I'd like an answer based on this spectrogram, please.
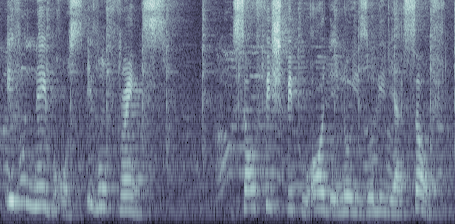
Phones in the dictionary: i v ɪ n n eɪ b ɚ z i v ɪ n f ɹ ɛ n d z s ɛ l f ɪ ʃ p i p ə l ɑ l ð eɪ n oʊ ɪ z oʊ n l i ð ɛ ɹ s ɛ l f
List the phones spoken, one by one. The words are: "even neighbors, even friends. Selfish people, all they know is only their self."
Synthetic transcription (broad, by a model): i v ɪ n n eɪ b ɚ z i v ɪ n f ɹ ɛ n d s s ɛ l f ɪ ʃ p i p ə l ɑ l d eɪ n oʊ ɪ z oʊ l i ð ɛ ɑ s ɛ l f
